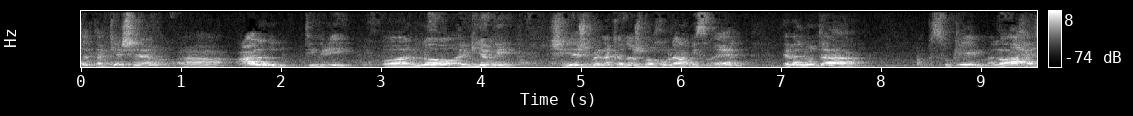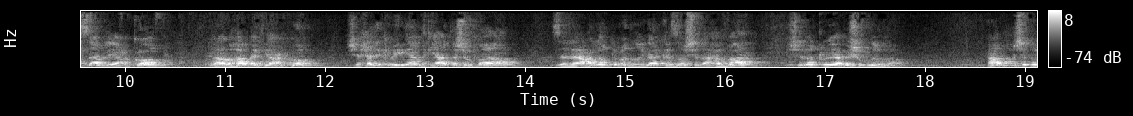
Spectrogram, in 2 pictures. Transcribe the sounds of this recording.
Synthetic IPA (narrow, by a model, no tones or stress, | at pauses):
tet̪hakeʃe̞ʁhaʕalt̪ivʕi | oalo̞eɡjoni | ʃeje̞ʃbe̞nakad̪o̞ʃbaʁuχuleʕamisʁae̞l | evenueta | psukimhaloʔaħasavlejaʕako̞v | leaoɦavetjaʕako̞v | ʃeħe̞lekmiinjantkiʕathaʃofaʁ | zeleʕano̞t̪be̞mad̪ʁeɡakazo̞t̪ʃe̞laɦava | ʃe̞lo̞t̪lujabeʃumd̪ava̰ʁ | ʔahavaʃelo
